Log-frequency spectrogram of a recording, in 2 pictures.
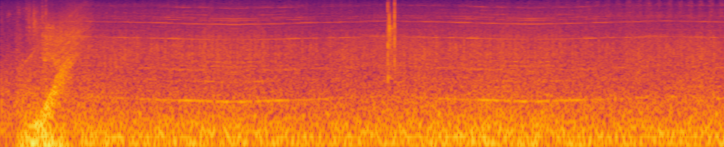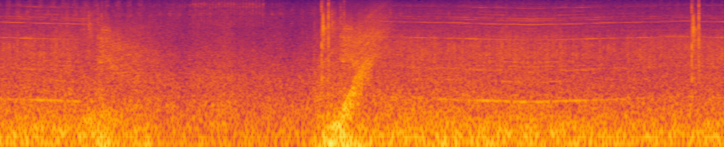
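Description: A jetpack hums steadily in flight.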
